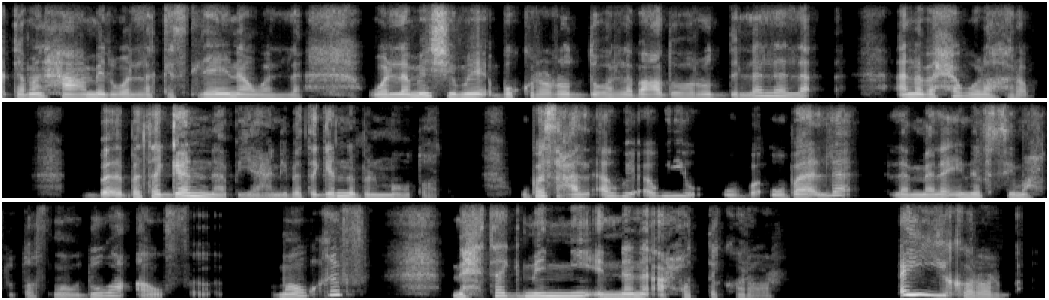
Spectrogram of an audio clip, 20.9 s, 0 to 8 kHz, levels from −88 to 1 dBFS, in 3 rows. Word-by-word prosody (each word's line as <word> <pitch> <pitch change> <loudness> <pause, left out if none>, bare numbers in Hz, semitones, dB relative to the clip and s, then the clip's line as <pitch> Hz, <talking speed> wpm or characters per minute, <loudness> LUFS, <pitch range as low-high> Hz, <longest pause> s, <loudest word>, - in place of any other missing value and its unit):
كمان 195 +4 +1
هاعمل 190 -1 +4
والّا 175 -1 -2
كسلانة 190 +3 0
والّا 165 -1 -7 0.4
والّا 185 +1 +3
ماشي 210 +1 +6
ما 195 +1 +4
بكرة 200 -1 -4
أرُد 180 -1 -4
والّا 170 -1 -3
بعده 180 -3 0
أرُد، 180 +2 -6
لا، 230 - -2
لا، 230 -2 -1
لأ، 210 0 -2 0.5
أنا 200 +1 +5
باحاول 190 0 +1
أهرب. 175 - -4 0.7
ب - - -22 0.2
باتجنَّب، 190 +1 +4
يعني - - -7
باتجنَّب 180 +4 0
الموضوع 160 -1 -7
د - - -24 0.5
وبازعل 180 -1 +3
أوي، 215 0 -2
أوي 235 +1 -5 0.2
وب 160 -1 -7
وباقلّق 180 - 0 0.3
لمّا 170 -1 -2
ألاقي 200 +2 -1
نَفْسي 200 - -2
محطوطة - - -8
في - - -13
موضوع 210 - -5
أو - - -4
في - - -15 0.4
موقِف 240 - -2 0.6
محتاج 230 -4 +2
منّي 225 +2 +3
إن 180 +2 0
أنا 195 0 +3
أحُط 190 -1 -3
قرار، 185 - -13 0.8
أي 325 -4 +8
قرار - - -2
بقى. - - -19
190 Hz, 140 wpm, -25 LUFS, 175-215 Hz, 0.8 s, أي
